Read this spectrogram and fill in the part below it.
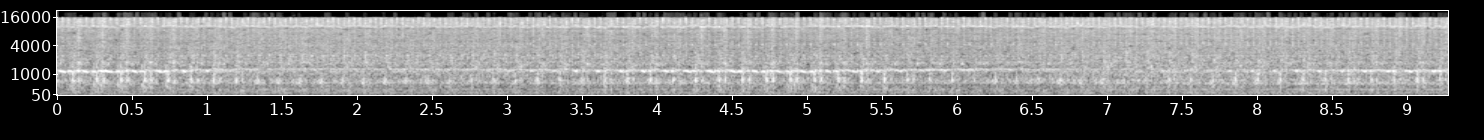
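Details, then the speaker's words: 2010 Vauxhall/Opel Astra H 1.6 petrol, warming idle with fuel trim and timing codes: fast ticking beat, faint thin whine, revs wavering; searching idle. "yeah he's struggling not struggling to hold the revs but he's definitely searching"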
